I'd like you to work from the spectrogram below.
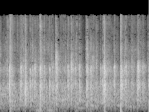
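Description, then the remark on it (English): An audience applauding the kids after their performance: many hands clapping at once in a dense, steady patter, with sharper individual claps standing out, moderately loud and sustained throughout, with no voices. “Hey, can we give another round of applause for the kids?”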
